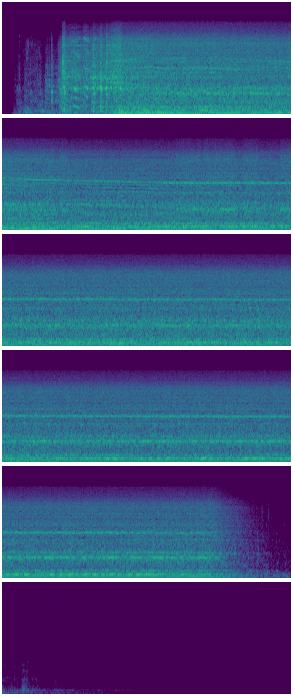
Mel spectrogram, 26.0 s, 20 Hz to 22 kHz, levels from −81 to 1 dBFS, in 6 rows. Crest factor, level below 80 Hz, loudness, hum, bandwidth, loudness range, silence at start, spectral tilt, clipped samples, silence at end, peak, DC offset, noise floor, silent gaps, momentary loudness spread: 20 dB; -40 dBFS; -29 LUFS; none; 11.5 kHz; 5 LU; 0.25 s; -4 dB/octave; under 0.1%; 4.4 s; -10 dBFS; under 0.1%; -83 dBFS; none; 4 LU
